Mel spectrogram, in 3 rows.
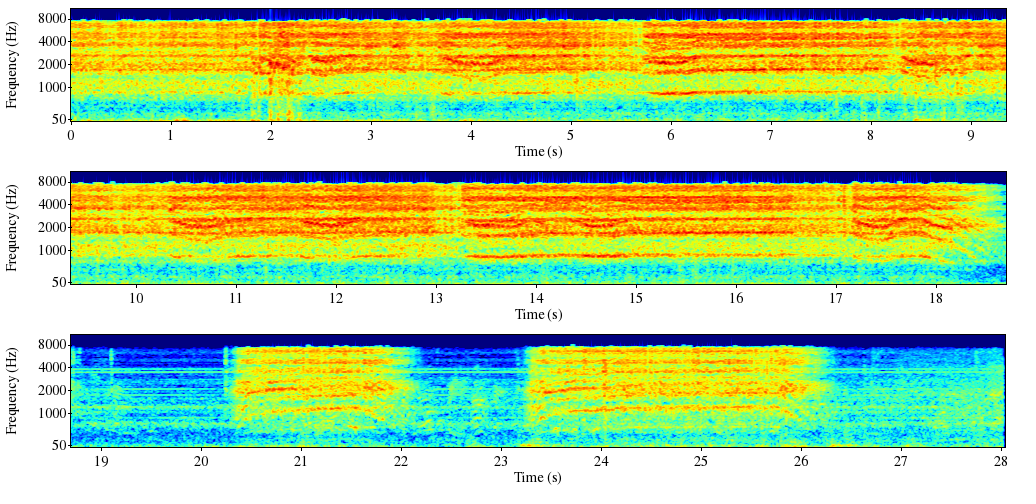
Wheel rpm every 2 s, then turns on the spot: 230, 230, 230, 230, 230, 220, 220, 220, 230, 40, 80, 40, 150, 10.
none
